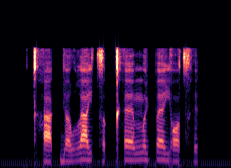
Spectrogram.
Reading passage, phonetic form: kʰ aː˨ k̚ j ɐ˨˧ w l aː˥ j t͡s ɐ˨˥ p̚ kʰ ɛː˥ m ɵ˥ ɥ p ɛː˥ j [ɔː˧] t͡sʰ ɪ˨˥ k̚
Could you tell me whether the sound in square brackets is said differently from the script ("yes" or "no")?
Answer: no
